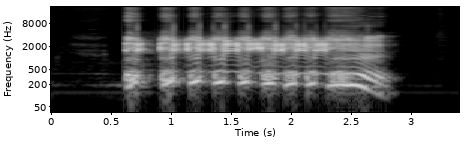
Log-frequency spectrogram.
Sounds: Throat clearing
